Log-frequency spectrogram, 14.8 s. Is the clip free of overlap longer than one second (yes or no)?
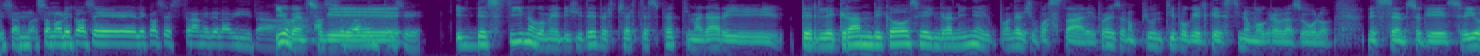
no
